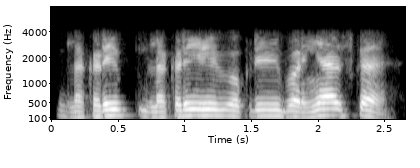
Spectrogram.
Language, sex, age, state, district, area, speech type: Hindi, male, 30-45, Uttar Pradesh, Ghazipur, urban, conversation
